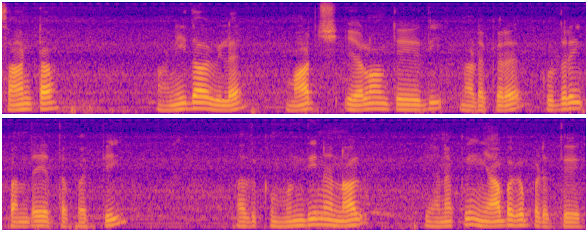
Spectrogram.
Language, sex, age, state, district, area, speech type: Tamil, male, 30-45, Tamil Nadu, Ariyalur, rural, read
